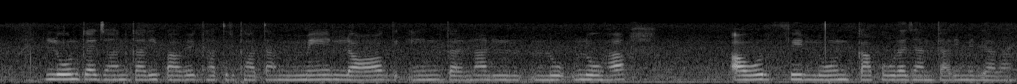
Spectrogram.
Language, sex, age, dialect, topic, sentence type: Bhojpuri, female, 31-35, Western, banking, statement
